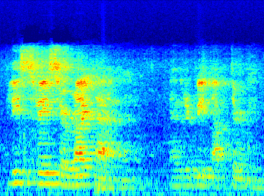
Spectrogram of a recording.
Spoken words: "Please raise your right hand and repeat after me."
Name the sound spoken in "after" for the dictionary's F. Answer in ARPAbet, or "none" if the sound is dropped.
P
